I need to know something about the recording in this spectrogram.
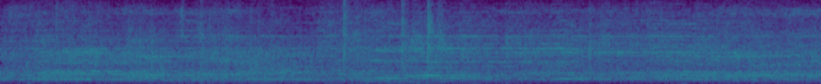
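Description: Faint arena background of crowd murmur and distant voices, steady, with no single loud event.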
